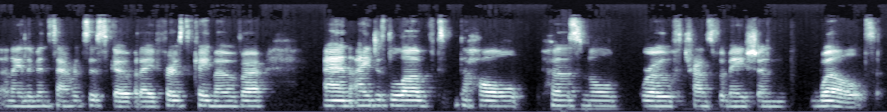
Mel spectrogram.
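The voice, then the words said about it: English accent. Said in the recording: “I'm originally from England, hence the accent”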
